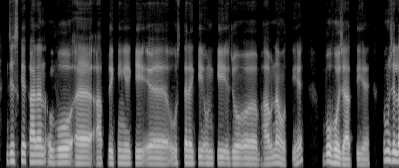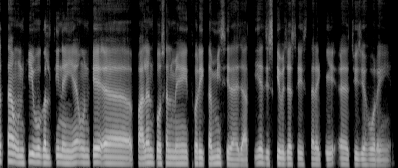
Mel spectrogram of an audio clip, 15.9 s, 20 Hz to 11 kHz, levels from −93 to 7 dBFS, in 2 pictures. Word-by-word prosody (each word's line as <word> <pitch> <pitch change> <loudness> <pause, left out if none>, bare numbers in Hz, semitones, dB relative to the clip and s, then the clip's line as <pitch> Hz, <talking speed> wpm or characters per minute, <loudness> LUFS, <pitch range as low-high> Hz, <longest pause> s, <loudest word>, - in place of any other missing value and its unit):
जिसके 160 +1 0
कारण 145 -1 +3 0.2
वो 135 +1 +4
अ, 125 - -1
आप 120 -1 +2
देखेंगे 125 0 -1
कि 120 +1 -2
अ, 115 -1 +1
उस 125 0 -5
तरह 125 -2 +2
की 125 +1 -3
उनकी 120 -1 -2
जो 115 0 0 0.3
अ, - - -2
भावना 110 +4 0
होती 110 -1 -4
है 145 +6 -2 0.4
वो 155 +1 +3
हो 130 -2 +5
जाती 105 -1 0
है। 100 0 -3 0.3
तो 180 - -6
मुझे 175 -2 +3
लगता 165 0 +2
है 160 - +6
उनकी 135 +1 0
वो 140 -1 +2
गलती 130 +1 0
नहीं 120 -2 +2
है 130 +2 +2
उनके 135 +1 +2
अ, 120 -2 +3
पालन-पोषण 125 +1 +1
में 115 - 0
ही 120 0 0
थोड़ी 115 +1 -1
कमी 120 +2 +1
सी 120 -2 -4
रह 100 -1 -1
जाती 100 +5 -5
है 130 -1 +1
जिसकी 115 +1 -2
वज़ह 110 0 +1
से 110 0 -5
इस 105 -1 -11
तरह 105 -1 -2
की 105 +1 -6
अ, 110 -2 -4
चीज़ें 105 -1 -2
हो 100 0 -3
रही 95 0 -7
हैं। 95 - -18
120 Hz, 195 wpm, -24 LUFS, 110-130 Hz, 0.4 s, है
